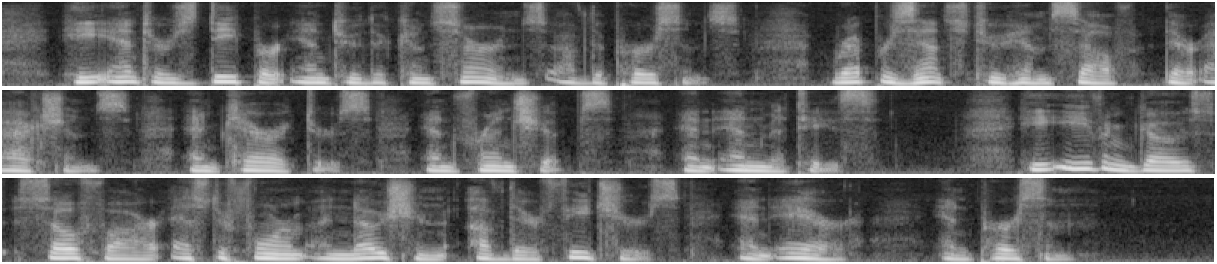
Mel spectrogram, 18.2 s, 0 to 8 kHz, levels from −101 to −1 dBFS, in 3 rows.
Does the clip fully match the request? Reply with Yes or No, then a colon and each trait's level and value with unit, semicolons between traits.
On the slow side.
Yes: slow, 120 wpm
